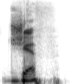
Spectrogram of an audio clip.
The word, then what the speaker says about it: GIF: the curtain scene so that's actually just a gif that's running G continuously GIF is the correct way to pronounce it so that's running it's an image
